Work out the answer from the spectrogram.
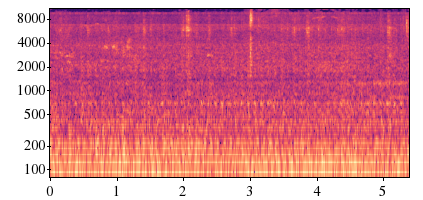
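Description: Passenger train running at speed, with a steady, even rumble from the wheels on the rails.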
